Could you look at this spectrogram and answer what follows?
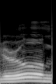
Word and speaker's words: Rūm: quran and the word room is an arabic word it is pronounced like the room in a house a room and room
